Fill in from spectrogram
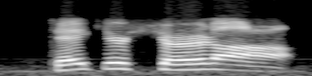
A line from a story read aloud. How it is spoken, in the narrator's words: some jackass redneck in the front row just yells out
